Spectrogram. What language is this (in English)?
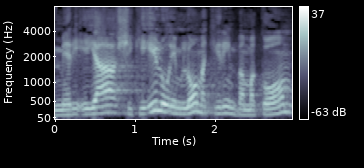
Hebrew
